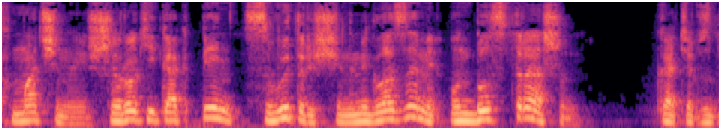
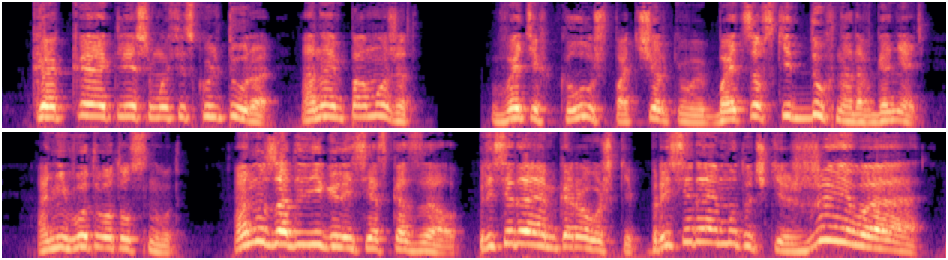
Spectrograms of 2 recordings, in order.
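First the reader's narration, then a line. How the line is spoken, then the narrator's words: Harsh, frightening shout. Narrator (Russian): Резко и страшно крикнул Чемоданов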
